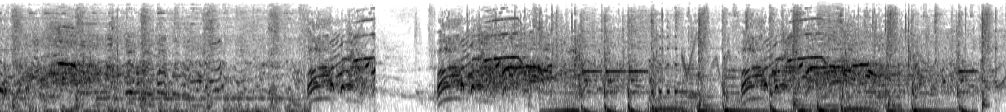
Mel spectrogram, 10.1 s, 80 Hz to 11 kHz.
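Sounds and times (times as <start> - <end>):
music with bass beat: 0.0 - 3.1, 5.6 - 10.0
people laughing and shrieking: 0.0 - 6.5, 7.2 - 10.0.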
